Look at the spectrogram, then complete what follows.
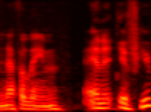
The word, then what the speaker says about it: Nephilim: the way you pronounce it yep that's right neim and if you pronounce it that way it's got to be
